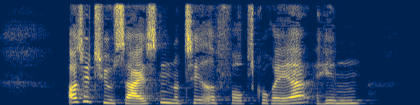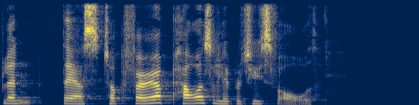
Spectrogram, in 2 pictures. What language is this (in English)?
Danish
